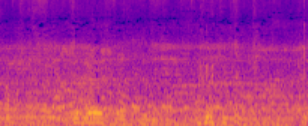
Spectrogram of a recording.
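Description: An elderly woman speaks nearby with animation.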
